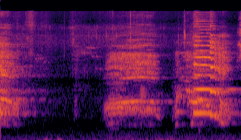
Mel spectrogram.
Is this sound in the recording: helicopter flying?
no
